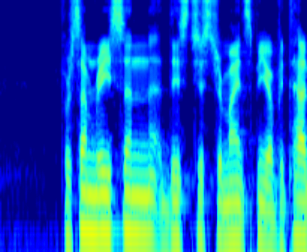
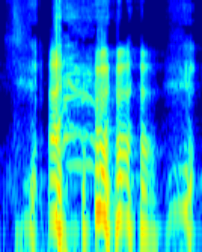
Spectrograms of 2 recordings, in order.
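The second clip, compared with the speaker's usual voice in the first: laugh; 6 semitones higher, 7 dB louder than usual. Real, not acted. Bursts out laughing at new flag.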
